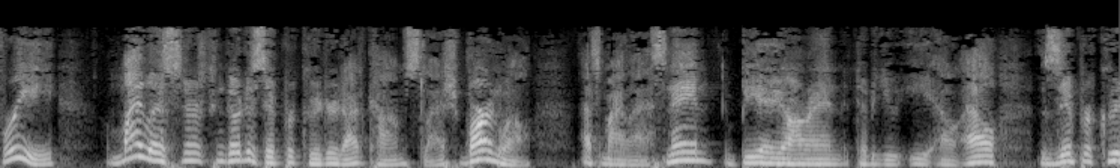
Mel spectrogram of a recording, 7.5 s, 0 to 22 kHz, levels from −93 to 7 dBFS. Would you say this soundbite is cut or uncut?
uncut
